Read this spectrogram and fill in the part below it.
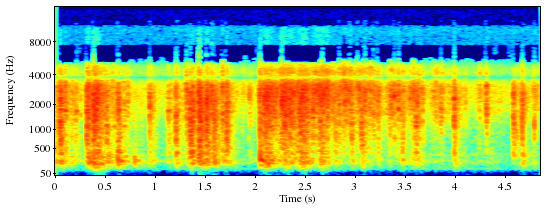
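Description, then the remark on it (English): A man forces and breaks open a wooden bedroom door, with a dense, close run of loud thuds, cracks and splintering wood for several seconds, and no voices. “Stand back. I'm going to break it open.”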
